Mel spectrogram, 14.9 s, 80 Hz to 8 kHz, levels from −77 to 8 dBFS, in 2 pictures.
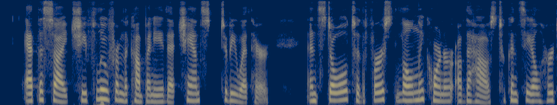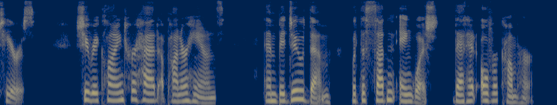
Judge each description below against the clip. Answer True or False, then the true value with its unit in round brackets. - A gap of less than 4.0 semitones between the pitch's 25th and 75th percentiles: True (2.6 semitones)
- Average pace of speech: True (180 wpm)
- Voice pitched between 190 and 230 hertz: True (205 Hz)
